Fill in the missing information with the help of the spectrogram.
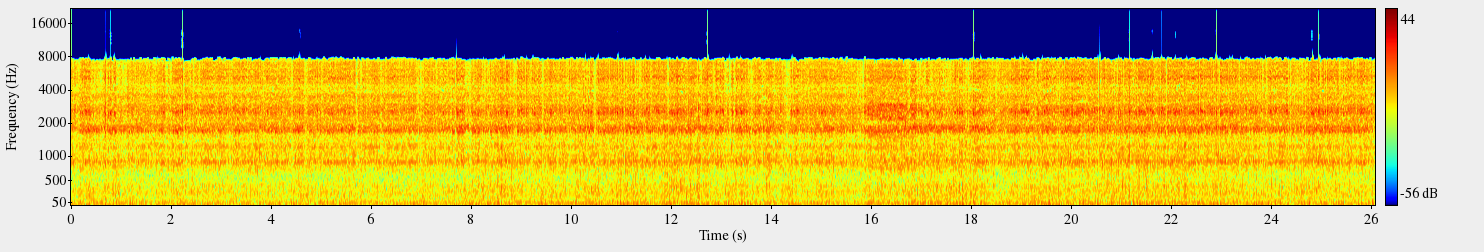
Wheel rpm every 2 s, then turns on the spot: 230, 230, 230, 230, 230, 230, 230, 230, 220, 230, 230, 230, 240.
none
